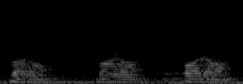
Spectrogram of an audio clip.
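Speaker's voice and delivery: very low, soft tortoise steps; low, quiet plodding sound. Acted. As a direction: murmur heavy little footfalls. Both friends plodding along.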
